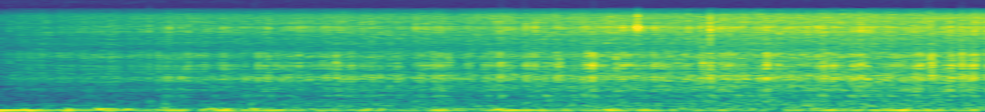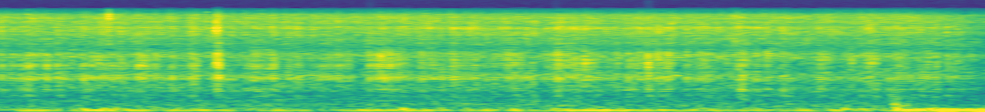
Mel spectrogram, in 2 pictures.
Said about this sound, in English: So if you hear, can you hear that? I'm going to hold my mic up to the window for a second. Just attune to the rain with me for a second.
